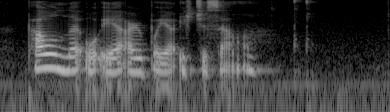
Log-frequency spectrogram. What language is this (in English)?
Faroese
